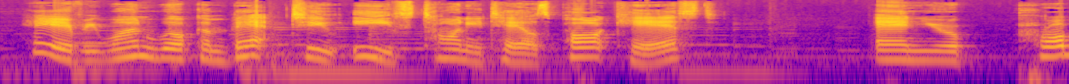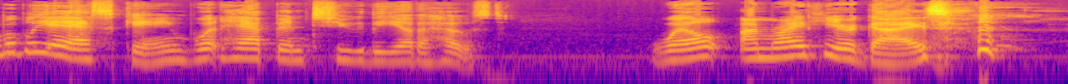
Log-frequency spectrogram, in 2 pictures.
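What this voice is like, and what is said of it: Poor put-on Australian accent. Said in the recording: “trying to talk to you in an Australian accent, and I know I was just horrible”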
